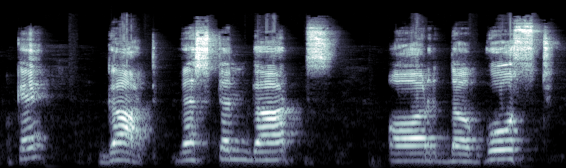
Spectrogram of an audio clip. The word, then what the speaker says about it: ghat: Guys, this word here is ghat. Okay? Do not pronounce it as ghat. In English, there is no gh sound. When you are doing it in English, always remember it's the g sound.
